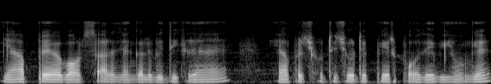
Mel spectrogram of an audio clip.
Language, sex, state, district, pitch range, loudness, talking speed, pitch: Hindi, male, Bihar, West Champaran, 110-120 Hz, -20 LUFS, 180 wpm, 110 Hz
